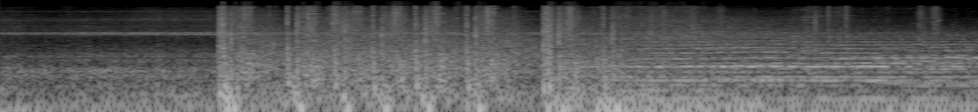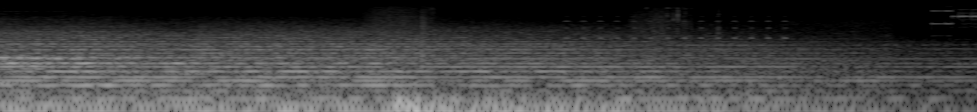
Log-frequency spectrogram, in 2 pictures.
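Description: Heavy gunfire from The Outer Worlds video game, loud rapid bursts of shots stacked into a dense fusillade over several seconds, then fading into a sustained rumbling tail.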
